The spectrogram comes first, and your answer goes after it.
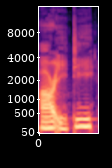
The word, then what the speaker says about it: red currant: Red currant is spelled R-E-D-C-U-R-R-A-N-T, and it's pronounced red currant. And again, you have to pronounce the C like a K. So it's red currant, not red currant or something, but red currant.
